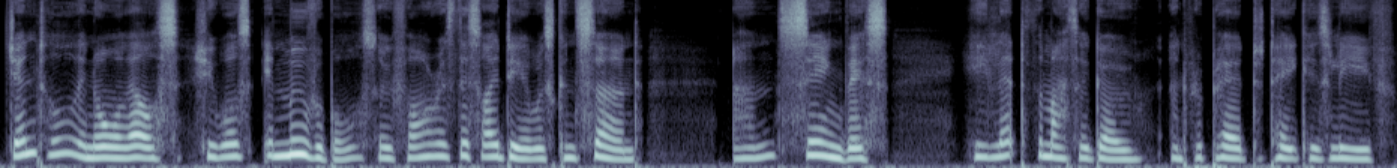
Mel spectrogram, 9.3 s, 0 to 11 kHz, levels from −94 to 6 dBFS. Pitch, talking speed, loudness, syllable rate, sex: 215 Hz, 180 wpm, -20 LUFS, 4.9 syllables/s, female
